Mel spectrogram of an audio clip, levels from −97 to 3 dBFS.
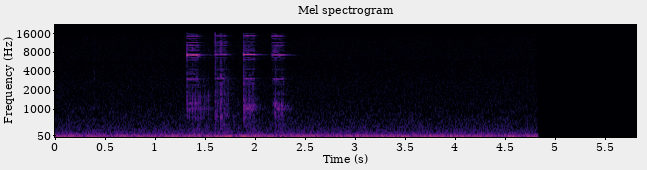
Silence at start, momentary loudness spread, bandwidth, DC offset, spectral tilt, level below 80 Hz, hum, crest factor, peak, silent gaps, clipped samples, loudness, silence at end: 0 s; 25 LU; 16.5 kHz; under 0.1%; -0.5 dB/octave; -60 dBFS; none; 22 dB; -30 dBFS; none; under 0.1%; -44 LUFS; 1 s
